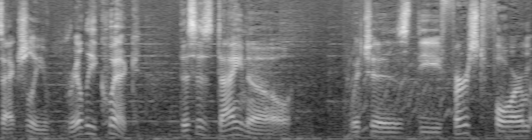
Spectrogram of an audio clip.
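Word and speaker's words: Deino: difficulty pronouncing this thing I like to try and pronounce it Dino because this evolutionary line is puns upon numbers 1 2 and 3 in German lacking sight it's unaware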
